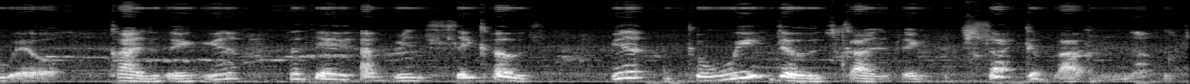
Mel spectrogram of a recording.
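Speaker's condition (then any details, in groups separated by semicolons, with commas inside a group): Facial palsy; can barely hear own speech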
